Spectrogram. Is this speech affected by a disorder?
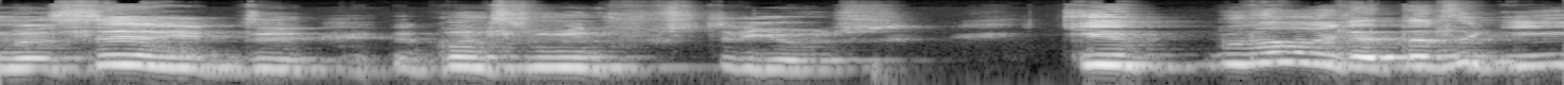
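Yes: cerebral palsy.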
